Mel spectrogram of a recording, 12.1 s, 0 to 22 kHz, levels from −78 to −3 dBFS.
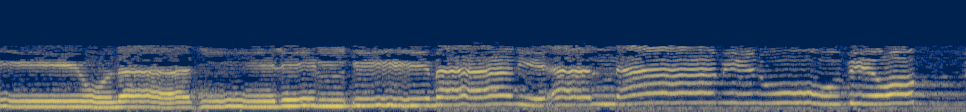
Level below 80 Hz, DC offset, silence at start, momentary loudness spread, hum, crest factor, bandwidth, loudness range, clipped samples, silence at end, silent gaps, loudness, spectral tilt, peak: -50 dBFS; under 0.1%; 0 s; 8 LU; none; 12 dB; 4.3 kHz; 4 LU; under 0.1%; 0 s; none; -18 LUFS; -11 dB/octave; -6 dBFS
